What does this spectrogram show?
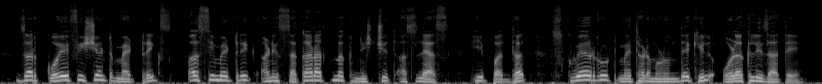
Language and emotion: Marathi, neutral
